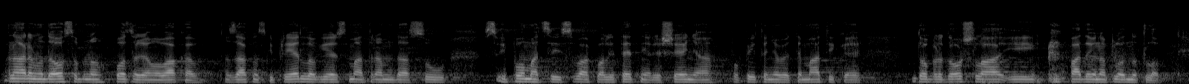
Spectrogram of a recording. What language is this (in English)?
Croatian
